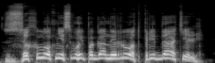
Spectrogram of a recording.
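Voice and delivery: very high, raging insult; angry yell. A narrator's reading. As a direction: pitch leaps up in outrage. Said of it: "заорал Бен".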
